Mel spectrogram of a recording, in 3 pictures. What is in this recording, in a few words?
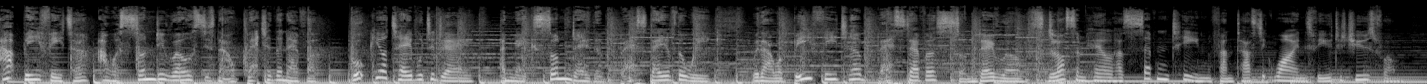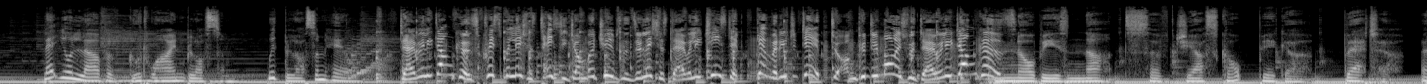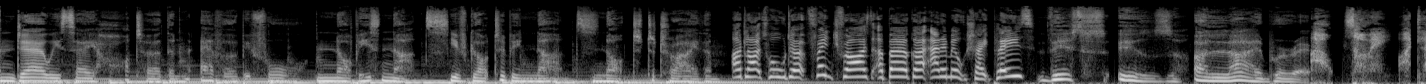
Commercial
